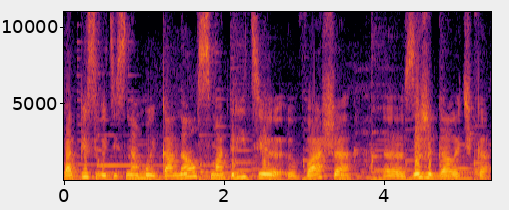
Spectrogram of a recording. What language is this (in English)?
Russian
